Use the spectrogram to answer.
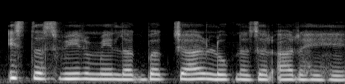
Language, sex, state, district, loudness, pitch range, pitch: Hindi, female, Sikkim, Gangtok, -14 LUFS, 225-250 Hz, 235 Hz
